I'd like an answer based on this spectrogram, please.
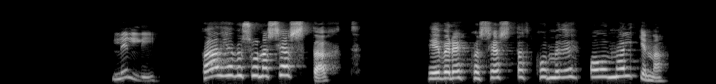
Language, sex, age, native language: Icelandic, female, 30-39, Icelandic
